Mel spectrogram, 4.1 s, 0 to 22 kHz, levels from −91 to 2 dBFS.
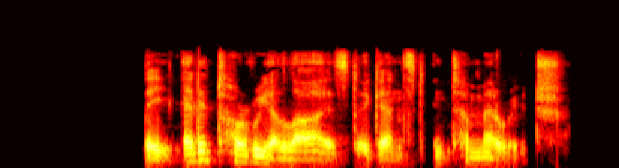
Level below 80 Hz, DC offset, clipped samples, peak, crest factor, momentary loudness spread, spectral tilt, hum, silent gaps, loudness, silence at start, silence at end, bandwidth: -60 dBFS; under 0.1%; under 0.1%; -2 dBFS; 18 dB; 10 LU; -4 dB/octave; none; 3.52-3.56 s; -19 LUFS; 0.95 s; 0.4 s; 7.6 kHz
